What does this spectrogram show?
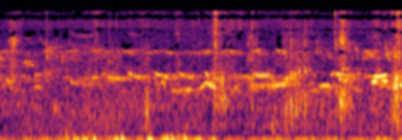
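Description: Birds chirping in short scattered calls over a low, uneven rumble.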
